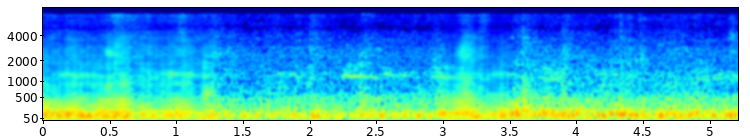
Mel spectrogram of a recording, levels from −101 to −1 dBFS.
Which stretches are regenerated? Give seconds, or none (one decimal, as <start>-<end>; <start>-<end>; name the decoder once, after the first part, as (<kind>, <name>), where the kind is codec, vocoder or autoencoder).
0.0-1.3 (vocoder, Vocos); 3.0-3.5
